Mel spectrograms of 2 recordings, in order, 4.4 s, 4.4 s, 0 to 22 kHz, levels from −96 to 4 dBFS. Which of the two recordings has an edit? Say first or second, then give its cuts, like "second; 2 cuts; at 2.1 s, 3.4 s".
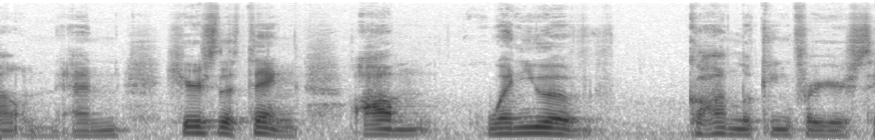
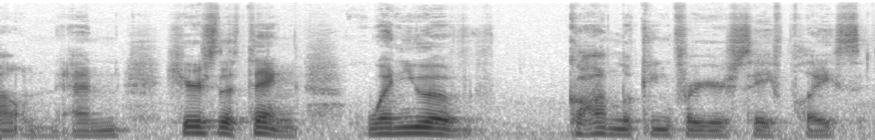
second; 1 cut; at 1.7 s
